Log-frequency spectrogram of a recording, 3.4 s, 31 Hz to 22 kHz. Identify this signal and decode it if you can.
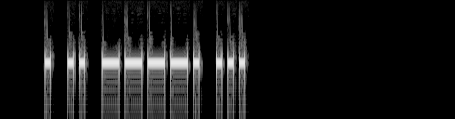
Morse code, heard as a keyed tone, about 28 wpm, 700 Hz. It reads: EI9S
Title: DXCC-100 Call Signs - 4 Characters - 28wpm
